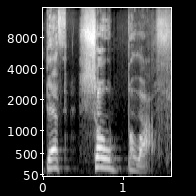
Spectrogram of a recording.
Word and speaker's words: Sobiloff: And we have Beth Sobiloff, right?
